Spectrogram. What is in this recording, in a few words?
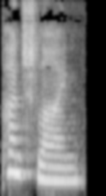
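"punch line", British English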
